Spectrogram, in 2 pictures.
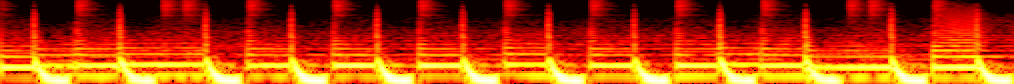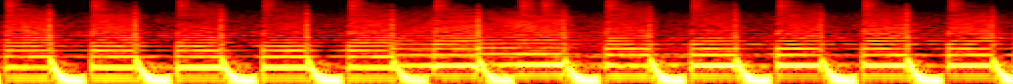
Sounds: Techno, Music, Electronic music

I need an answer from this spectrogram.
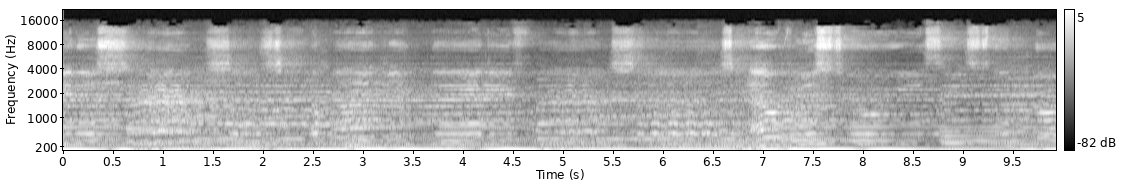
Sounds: Music, Sad music

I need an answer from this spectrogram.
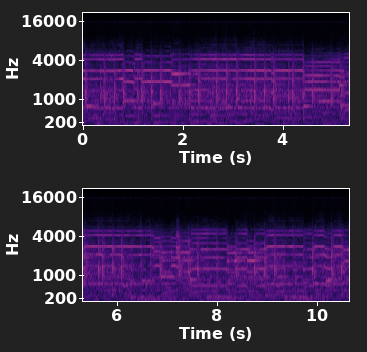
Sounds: playing bagpipes

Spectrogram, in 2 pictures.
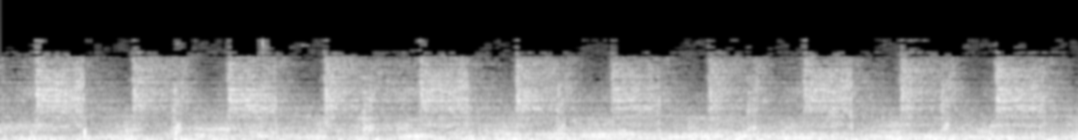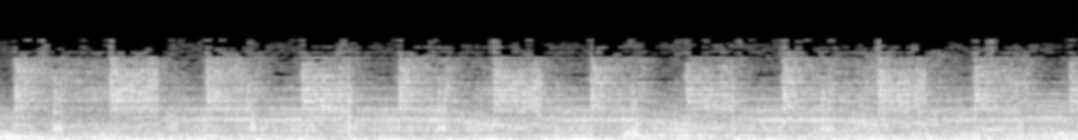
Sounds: Music, Speech

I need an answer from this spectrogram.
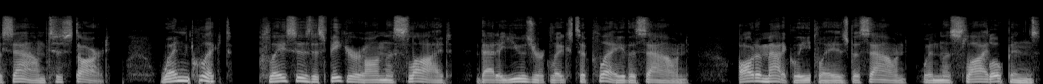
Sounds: Speech

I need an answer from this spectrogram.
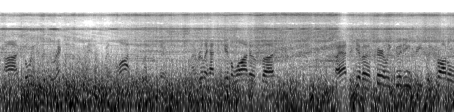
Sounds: airscrew, Helicopter, Speech, Aircraft

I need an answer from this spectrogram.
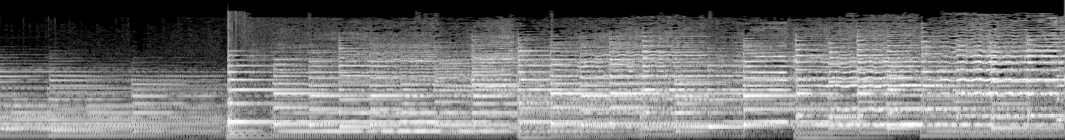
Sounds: Musical instrument, Music, Violin

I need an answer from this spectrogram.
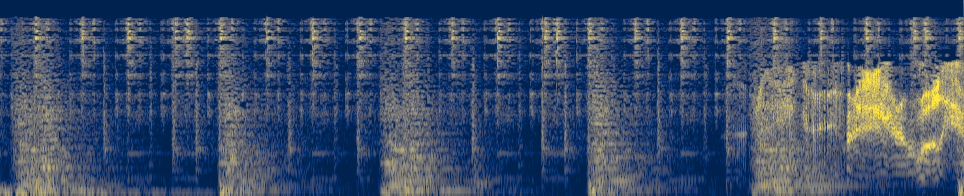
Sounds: Music

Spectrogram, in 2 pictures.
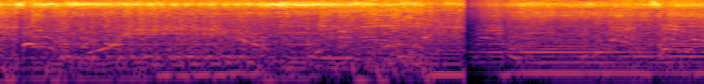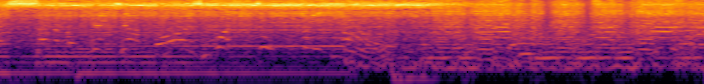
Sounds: Speech, Music, outside, urban or man-made

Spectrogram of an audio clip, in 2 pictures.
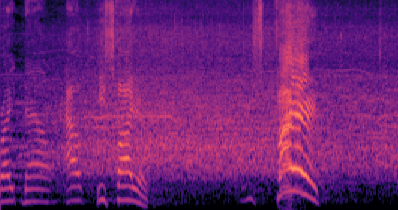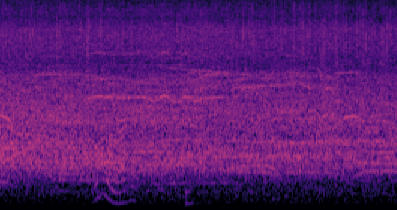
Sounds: people booing

